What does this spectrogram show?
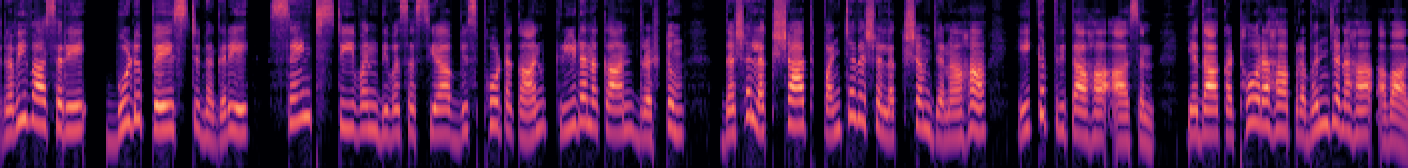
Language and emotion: Sanskrit, neutral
